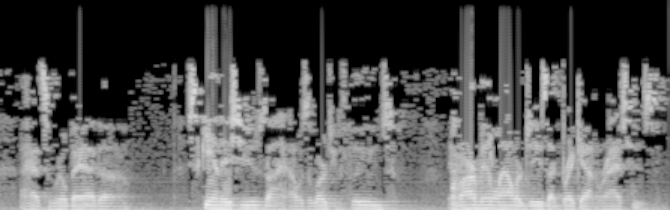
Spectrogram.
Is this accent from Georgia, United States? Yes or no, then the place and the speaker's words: yes; Georgia, United States; I grew up in the South DeKalb area. Went to public high school, public elementary school, public kindergarten.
